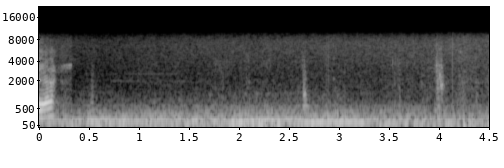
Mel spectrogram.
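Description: Renault 4 car engine running as the car pulls up, its note rising and then dropping near the end as it slows.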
